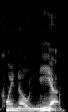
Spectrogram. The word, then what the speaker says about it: koinonia: these little v's it's it's the letter noon it's pronounced with an n this is omega pronounced with the o sound coin no nia if we have quainonia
